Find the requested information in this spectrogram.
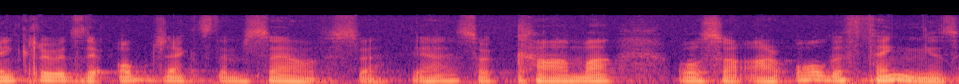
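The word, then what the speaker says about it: kāma: It's not the same as kamma. It's two different words. Kama is one word. Kamma is another one. And kamma is spelled with double M, same as karma in Sanskrit. But kama is just only has a single M, but a long A in it.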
